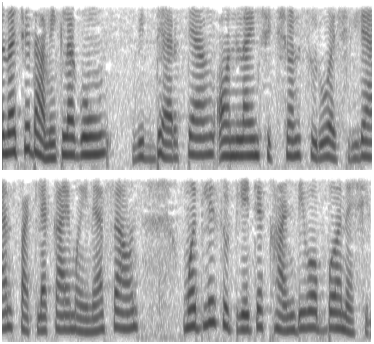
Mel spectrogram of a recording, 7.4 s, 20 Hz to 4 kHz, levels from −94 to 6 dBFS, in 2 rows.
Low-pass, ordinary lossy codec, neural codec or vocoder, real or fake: 3.6 kHz; none; vocoder, 44.1 kHz, 80 mel bands, Vocos; fake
